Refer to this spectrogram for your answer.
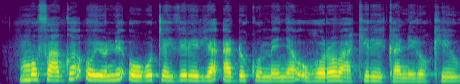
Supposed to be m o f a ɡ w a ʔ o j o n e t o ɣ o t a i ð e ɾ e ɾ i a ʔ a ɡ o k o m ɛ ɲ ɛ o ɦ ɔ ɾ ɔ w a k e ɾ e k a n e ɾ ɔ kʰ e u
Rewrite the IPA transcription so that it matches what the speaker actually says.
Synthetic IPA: m o f a ɡ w a ʔ o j o n e ʔ o ɣ o t a i ð e ɾ e ɾ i a ʔ a d o k o m ɛ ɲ a o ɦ ɔ ɾ ɔ w a k e ɾ e k a n e ɾ ɔ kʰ e u

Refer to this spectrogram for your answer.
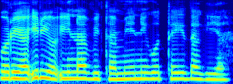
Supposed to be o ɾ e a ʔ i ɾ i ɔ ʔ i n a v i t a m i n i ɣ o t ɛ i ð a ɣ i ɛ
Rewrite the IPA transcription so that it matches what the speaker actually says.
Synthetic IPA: o ɾ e a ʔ i ɾ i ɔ ʔ i n a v i t a m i n i ɣ o t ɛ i ð a ɣ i a

